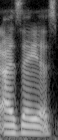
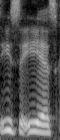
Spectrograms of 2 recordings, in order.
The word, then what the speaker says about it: Isaias: Which I just learned because I've been calling it Isaias because that's how it looks like it's spelled. But apparently it's Isaias because we have to be difficult about everything in the U.S.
